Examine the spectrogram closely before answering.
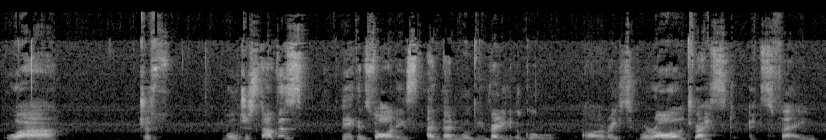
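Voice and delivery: laid-back Geordie impression; Geordie accent. Partner calming mum over bacon sarnies, relaxed mock Geordie. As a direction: imitate a calm, unhurried Geordie. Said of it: "he's a Geordie, but he's got more of a Durham accent".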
